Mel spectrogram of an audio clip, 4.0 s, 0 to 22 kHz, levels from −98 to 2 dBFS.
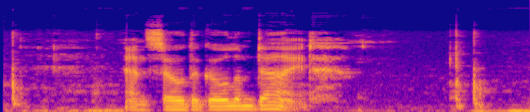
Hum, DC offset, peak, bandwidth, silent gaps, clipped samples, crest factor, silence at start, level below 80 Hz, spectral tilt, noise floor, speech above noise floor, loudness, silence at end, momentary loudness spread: none; under 0.1%; -2 dBFS; 9.4 kHz; none; under 0.1%; 16 dB; 0.05 s; -32 dBFS; -4 dB/octave; -49 dBFS; 36 dB; -14 LUFS; 0 s; 22 LU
